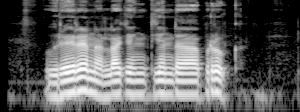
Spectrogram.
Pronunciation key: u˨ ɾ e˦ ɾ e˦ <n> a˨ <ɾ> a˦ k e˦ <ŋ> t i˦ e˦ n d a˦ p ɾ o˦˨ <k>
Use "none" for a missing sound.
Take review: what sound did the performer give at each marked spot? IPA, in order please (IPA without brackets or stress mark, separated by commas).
n, l, ŋ, k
